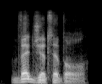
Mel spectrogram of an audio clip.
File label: "vegetable", British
